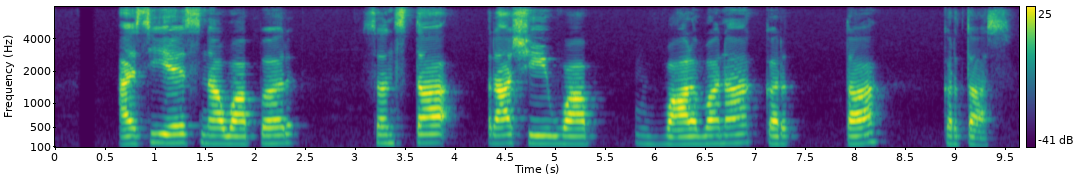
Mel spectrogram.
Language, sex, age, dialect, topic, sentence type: Marathi, male, 18-24, Northern Konkan, banking, statement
